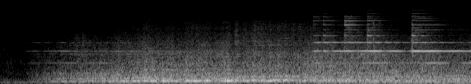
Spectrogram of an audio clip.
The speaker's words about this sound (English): One of the most famous sounds of the city of San Francisco is the dinging of its cable cars which run through downtown.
